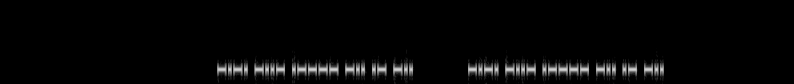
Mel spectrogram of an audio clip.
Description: Morse code, heard as a keyed tone, about 44 wpm, 700 Hz. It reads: CX1DAD CX1DAD
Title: DXCC-100 Call Signs - 6 Characters - Repeated 2x - 45wpm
